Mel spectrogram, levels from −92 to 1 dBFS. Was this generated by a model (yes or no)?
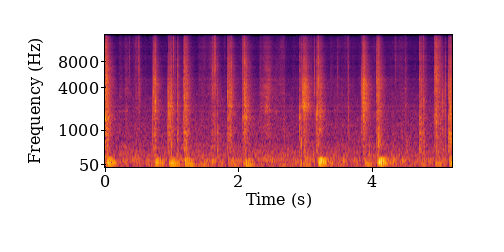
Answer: yes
